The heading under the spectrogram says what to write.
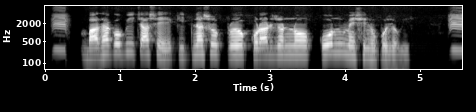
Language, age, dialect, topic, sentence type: Bengali, 25-30, Rajbangshi, agriculture, question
